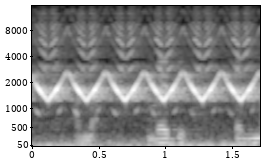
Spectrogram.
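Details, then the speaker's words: Cardot car alarm with push-button start and immobilizer: after the engine is stopped and the system arms, pressing the start button again sets off a loud siren warbling about three times a second; alarm triggered by a start attempt while armed. "If now you want to press down again, it will make alarm. It will make alarm. Yes, make alarm."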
